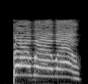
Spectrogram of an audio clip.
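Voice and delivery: loud, very high squeaky play-bark; barking child. A narrator's reading. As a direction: bark like a little boy playing dog. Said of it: "barks Remington".

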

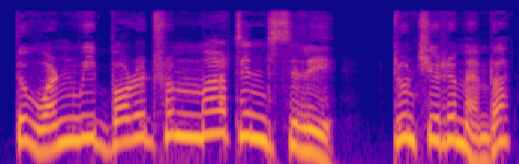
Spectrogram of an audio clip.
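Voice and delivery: high, teasing wife voice; lightly voiced chiding wife. A narrator's reading.

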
